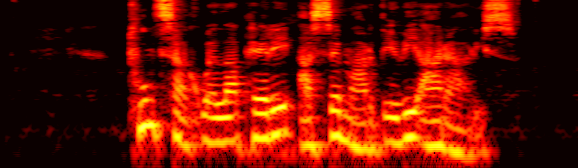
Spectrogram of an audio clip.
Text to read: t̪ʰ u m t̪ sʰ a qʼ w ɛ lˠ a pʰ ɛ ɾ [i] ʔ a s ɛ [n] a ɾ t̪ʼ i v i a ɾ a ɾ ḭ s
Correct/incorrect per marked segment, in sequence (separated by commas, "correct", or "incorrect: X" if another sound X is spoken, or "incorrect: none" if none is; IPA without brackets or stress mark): correct, incorrect: m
